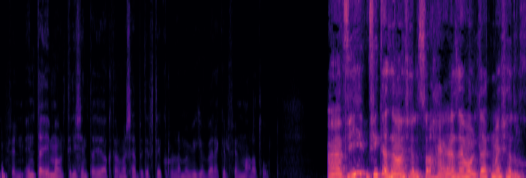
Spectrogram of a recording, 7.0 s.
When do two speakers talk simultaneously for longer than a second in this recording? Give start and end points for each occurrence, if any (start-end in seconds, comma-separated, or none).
none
